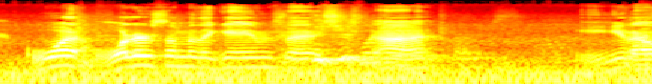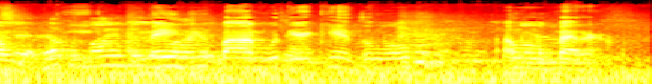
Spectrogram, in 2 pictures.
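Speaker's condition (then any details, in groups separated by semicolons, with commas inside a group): Cerebral palsy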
